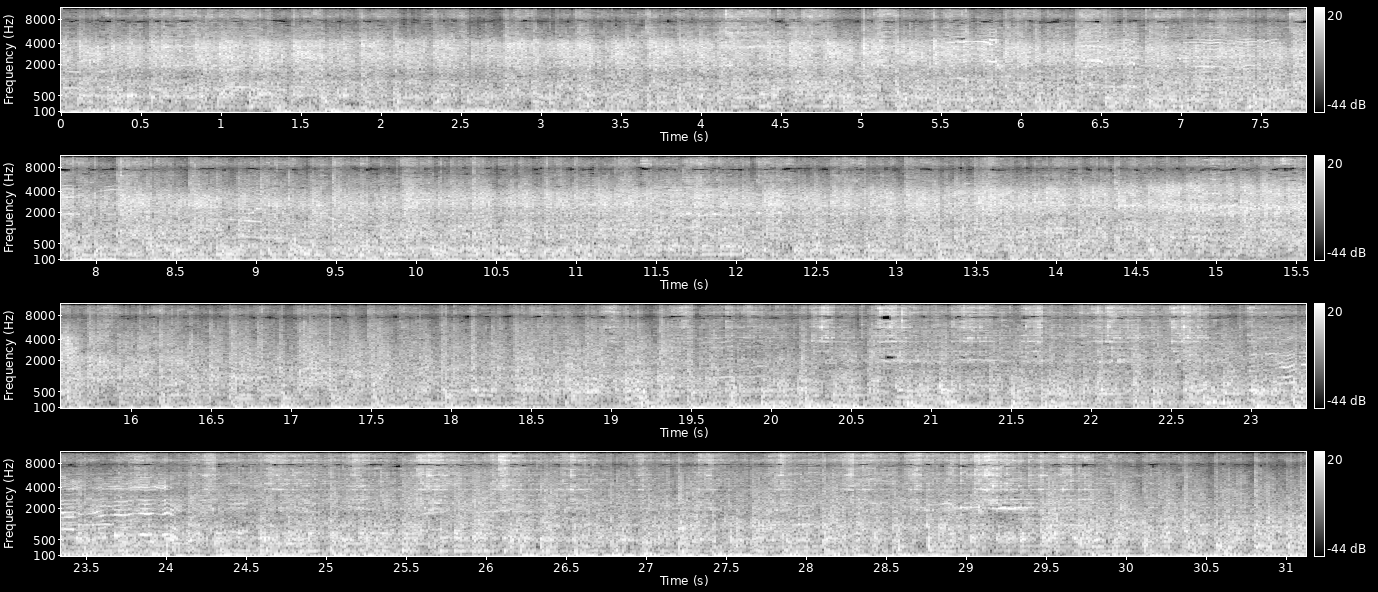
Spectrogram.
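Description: Folk dance music played on a drum slung from a dancer's shoulder, beaten in a steady rhythm, with voices mixed in.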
